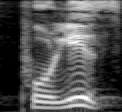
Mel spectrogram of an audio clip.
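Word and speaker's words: foolish: এবার উচ্চারণ করো। এফ ডাবল ও ফু, এল আই এস H lease, ফুলিস।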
